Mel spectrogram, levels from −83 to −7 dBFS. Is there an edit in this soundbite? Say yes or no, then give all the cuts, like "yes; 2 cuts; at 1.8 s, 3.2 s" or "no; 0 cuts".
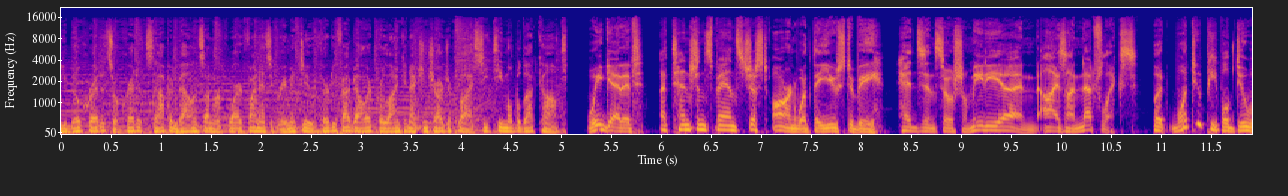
yes; 1 cut; at 5.1 s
